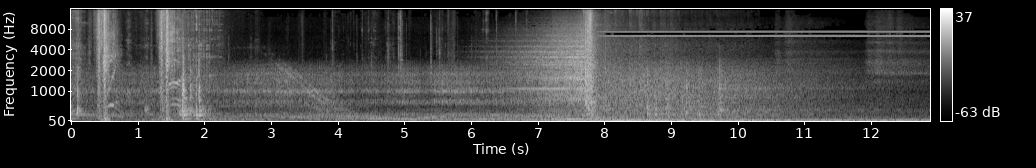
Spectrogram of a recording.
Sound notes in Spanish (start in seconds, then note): 2.2 Golpes; 7.1 Pitido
